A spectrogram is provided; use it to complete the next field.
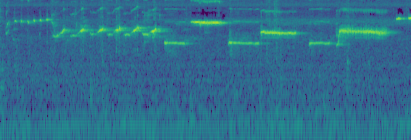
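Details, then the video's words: Russian canary in Kuwait singing a varied song of pure whistled notes and trills, sliding between high and lower pitches, with rapid warbled phrases and sustained flat tones. "Russian canary from Kuwait"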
